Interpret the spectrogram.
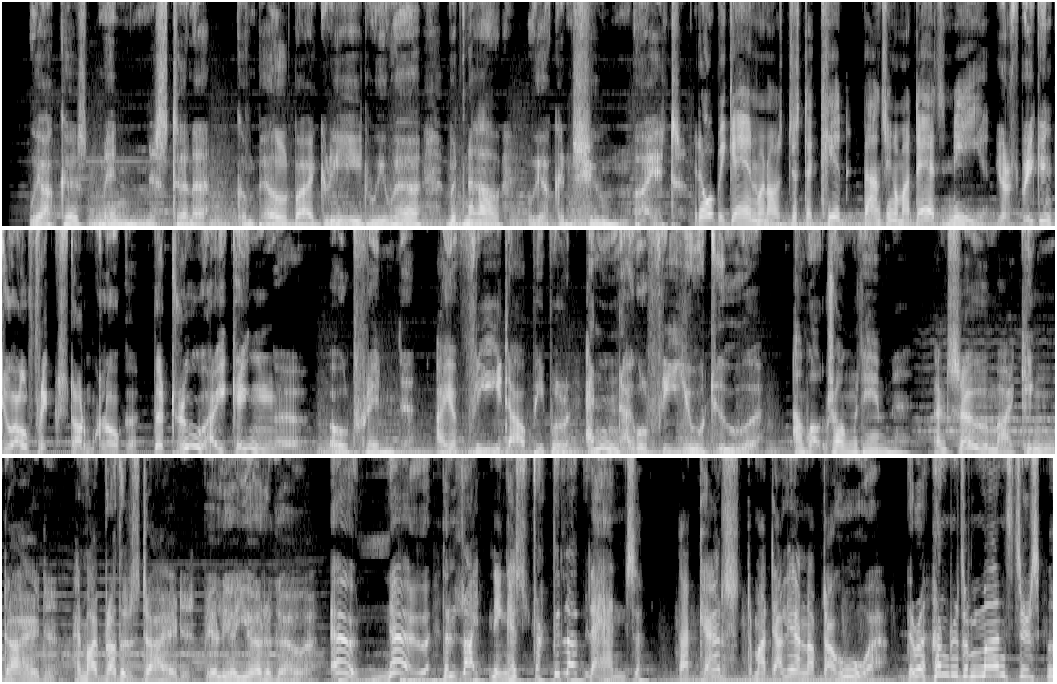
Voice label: Gaming Voices

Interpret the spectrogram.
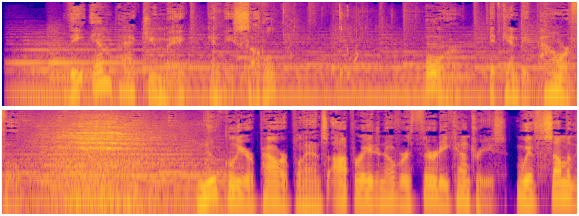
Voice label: narration sampler

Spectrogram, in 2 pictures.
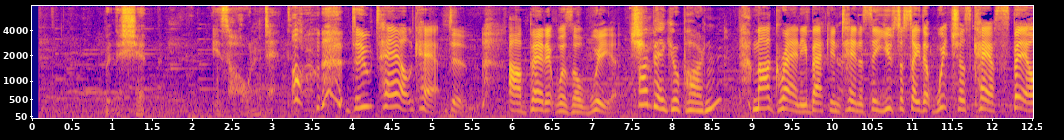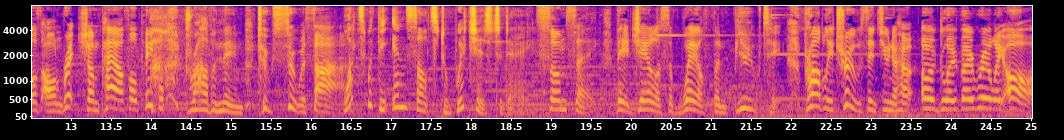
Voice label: American; Dark Shadows; Phantom Bridge

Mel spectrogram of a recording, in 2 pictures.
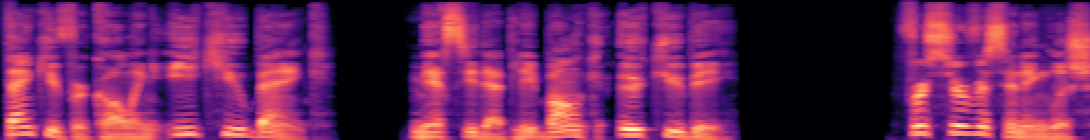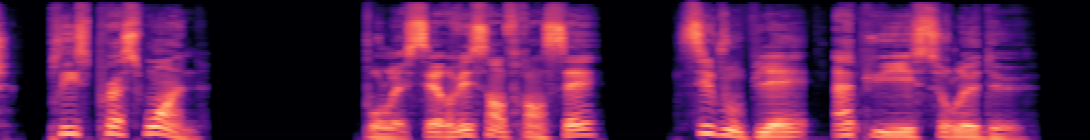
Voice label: bilingual phone; EQ Bank

